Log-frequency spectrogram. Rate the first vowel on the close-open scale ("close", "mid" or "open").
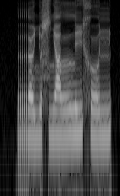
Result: mid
